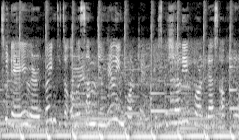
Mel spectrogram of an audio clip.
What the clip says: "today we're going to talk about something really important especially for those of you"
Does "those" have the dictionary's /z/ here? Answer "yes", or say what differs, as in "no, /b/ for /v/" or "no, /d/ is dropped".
no, /s/ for /z/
